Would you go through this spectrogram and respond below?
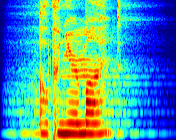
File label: fem spo, Vocals; Mutekki Media; Diamond Vocals 2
